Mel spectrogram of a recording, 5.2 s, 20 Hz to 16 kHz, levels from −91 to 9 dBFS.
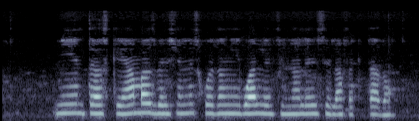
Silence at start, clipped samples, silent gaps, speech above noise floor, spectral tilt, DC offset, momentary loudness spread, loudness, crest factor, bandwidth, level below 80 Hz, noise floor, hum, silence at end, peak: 0.7 s; under 0.1%; none; 36 dB; -6 dB/octave; under 0.1%; 13 LU; -23 LUFS; 20 dB; 11 kHz; -68 dBFS; -58 dBFS; none; 0.3 s; -2 dBFS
